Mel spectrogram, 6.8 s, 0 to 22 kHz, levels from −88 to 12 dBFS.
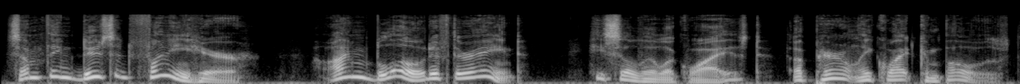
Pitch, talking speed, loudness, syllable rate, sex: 160 Hz, 125 wpm, -18 LUFS, 5.4 syllables/s, male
